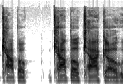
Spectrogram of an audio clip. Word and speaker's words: Kaapo Kakko: Like, you have Alexis Lafreniere, who was consistently playing like third line hockey a lot this year, and Kaapo Kakko, whose name I always struggle with for some reason. It's four syllables, you fucking dummy.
